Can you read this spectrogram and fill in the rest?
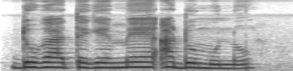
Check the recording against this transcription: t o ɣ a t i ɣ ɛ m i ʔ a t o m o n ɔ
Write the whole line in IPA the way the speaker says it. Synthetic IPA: d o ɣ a t ɛ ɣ ɛ m ɛ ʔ a d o m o n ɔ

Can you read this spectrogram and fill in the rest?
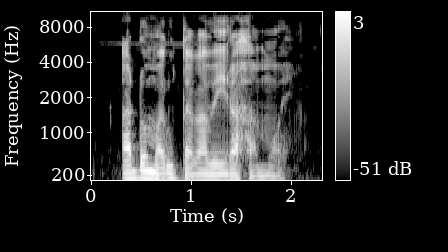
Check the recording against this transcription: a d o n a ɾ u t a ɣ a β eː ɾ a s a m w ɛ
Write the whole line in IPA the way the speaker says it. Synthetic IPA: a d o m a ɾ u t a ɣ a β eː ɾ a h a m w ɛ

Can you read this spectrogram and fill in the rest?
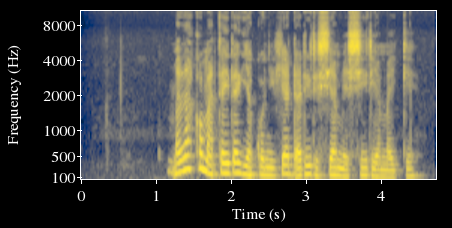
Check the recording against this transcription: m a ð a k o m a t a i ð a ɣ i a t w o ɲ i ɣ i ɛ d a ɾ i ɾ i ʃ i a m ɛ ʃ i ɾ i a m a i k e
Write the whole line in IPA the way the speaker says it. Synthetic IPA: m a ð a k ɔ m a t a i ð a ɣ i a k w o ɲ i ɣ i a d a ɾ i ɾ i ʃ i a m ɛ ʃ i ɾ i a m a i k e

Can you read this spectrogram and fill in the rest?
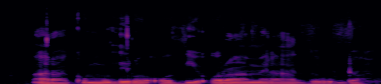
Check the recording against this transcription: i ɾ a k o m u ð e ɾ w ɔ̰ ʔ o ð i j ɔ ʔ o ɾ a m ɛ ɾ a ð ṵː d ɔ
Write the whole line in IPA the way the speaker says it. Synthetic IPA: a ɾ a k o m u ð e ɾ w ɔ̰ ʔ o ð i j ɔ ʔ o ɾ a m ɛ ɾ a ð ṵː d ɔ

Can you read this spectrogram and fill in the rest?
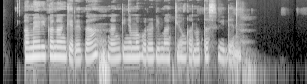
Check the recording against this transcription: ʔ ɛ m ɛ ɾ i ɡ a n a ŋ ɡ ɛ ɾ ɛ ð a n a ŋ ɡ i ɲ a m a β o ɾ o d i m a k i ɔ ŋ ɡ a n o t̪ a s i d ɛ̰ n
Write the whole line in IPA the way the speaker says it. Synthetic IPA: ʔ a m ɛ ɾ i k a n a ŋ ɡ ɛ ɾ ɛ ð a n a ŋ ɡ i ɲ a m a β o ɾ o d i m a k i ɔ ŋ ɡ a n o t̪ a s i d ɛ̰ n

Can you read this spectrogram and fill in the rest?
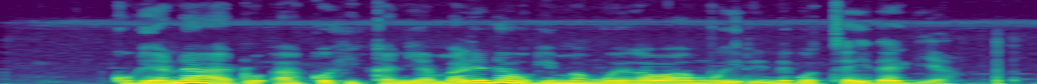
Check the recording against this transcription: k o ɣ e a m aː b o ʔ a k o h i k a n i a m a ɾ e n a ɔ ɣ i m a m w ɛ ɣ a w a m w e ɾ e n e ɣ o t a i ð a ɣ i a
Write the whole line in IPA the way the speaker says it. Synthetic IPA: k o ɣ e a n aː d o ʔ a k o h i k a n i a m a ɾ e n a o ɣ i m a m w ɛ ɣ a w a m w e ɾ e n e ɣ o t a i ð a ɣ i a

